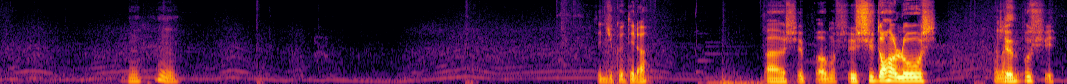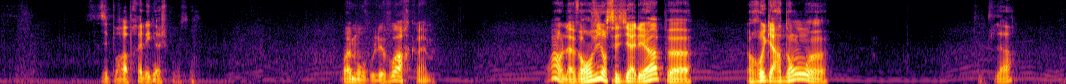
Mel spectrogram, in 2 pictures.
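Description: A sports car engine roars and revs, rising and falling in pitch.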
